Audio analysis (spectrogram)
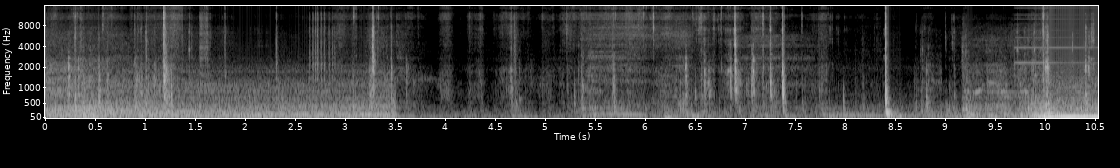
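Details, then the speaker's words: Dodge Journey after replacing the HVAC blend door actuator (old one had stripped teeth and clicked): steady engine and blower hum with soft air swishes as the door opens and closes, no clicking; normal operation. "Look, now that air door equator is working and it's not making sound anymore. Look, this door is opening and this door is closing. It's not making noise anymore."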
